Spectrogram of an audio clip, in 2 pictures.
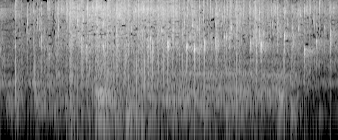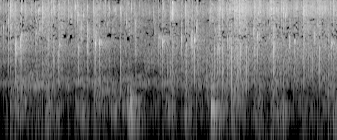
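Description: Stuffed pointed gourds (potol) sizzling and crackling in hot mustard oil in a frying pan as more are laid in, the sizzle swelling loud about a second in and holding with dense spitting crackles.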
